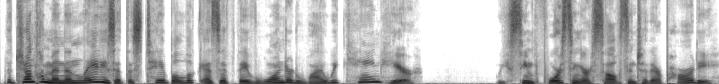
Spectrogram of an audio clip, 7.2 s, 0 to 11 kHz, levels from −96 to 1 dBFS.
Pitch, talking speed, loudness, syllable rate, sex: 220 Hz, 185 wpm, -19 LUFS, 5.6 syllables/s, female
